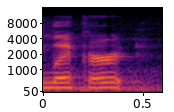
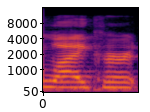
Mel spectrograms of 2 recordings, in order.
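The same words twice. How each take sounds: First: The first syllable sounds like 'lick'. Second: The first syllable sounds like 'like'. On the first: The speaker calls it right. "say Likert ... because they said lick" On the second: The speaker calls it wrong. "don't say Likert"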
